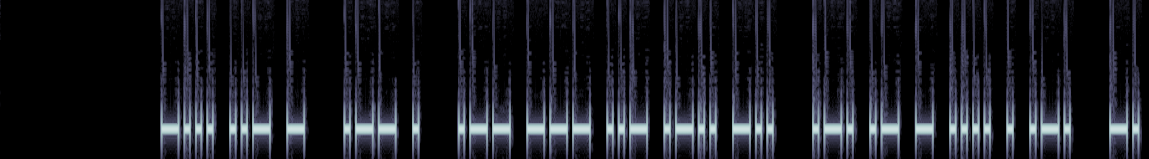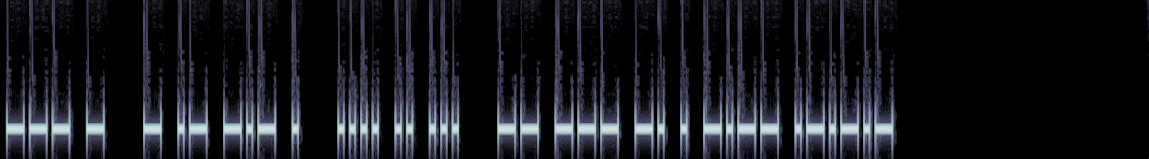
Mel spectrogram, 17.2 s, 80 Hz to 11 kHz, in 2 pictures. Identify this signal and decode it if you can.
Morse code, heard as a keyed tone, about 27 wpm, 700 Hz. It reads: BUT WE WOULD RATHER NOT TAKE HIS MONEY.
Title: Sentences from Top 1000 Words - Review Part 4 - 28wpm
